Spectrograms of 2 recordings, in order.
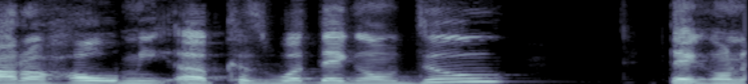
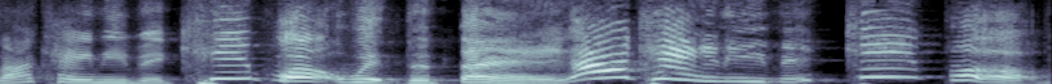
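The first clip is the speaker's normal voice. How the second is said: high, loud mock frantic commenter; mock frantic viewer; 7 semitones higher, 6 dB louder than usual. Reading a viewer's comment in a high mock frantic voice. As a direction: squeal it like an overwhelmed viewer. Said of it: "look at y'all in the comments".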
